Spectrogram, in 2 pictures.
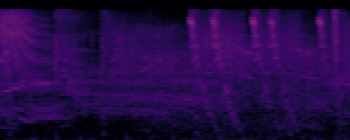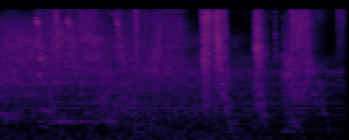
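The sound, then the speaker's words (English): A loud, sustained barrage of crashing, roaring blast noise fills the whole stretch, with sharp impact bursts cutting through, as a turbo cannon is fired and hits its target. “Turbo cannon.”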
